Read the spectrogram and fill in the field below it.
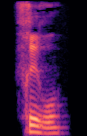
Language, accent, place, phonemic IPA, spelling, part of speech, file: French, France, Lyon, /fʁe.ʁo/, frérot, noun, LL-Q150 (fra)-frérot.wav
- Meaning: 1. little brother, kid 2. bro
